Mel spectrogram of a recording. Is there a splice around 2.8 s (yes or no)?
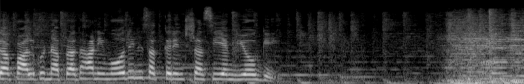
yes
